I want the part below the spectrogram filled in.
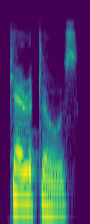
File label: "keratose", Indian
